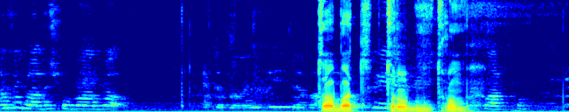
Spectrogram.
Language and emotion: Russian, neutral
